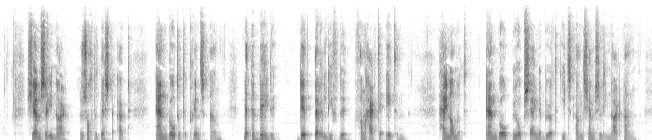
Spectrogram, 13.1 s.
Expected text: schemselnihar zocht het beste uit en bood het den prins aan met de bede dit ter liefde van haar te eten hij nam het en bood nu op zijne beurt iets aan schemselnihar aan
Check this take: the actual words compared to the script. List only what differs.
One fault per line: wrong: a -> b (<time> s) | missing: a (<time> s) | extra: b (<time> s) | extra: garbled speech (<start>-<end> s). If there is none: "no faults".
no faults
